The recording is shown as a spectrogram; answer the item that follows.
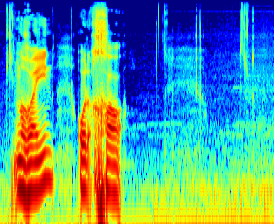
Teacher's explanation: غین اور خا، یہ ہے حلق کے اوپر والے حصے سے ادا ہوگا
